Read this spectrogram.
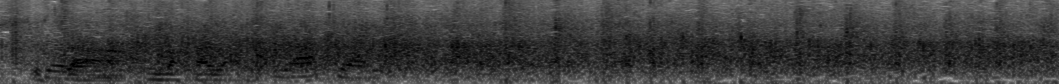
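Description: An audience applauds and cheers loudly.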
